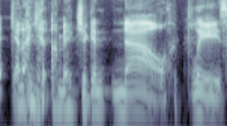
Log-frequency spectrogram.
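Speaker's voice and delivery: very slow, high, creepy, drawn-out voice. Acting out a McChicken order, drifting toward Mister Creeps. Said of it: "You started getting towards Mister Creeps there".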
